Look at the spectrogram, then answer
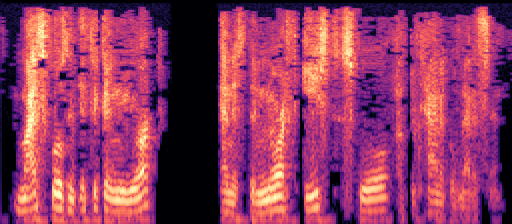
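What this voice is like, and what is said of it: New York accent. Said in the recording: “potty mouth sarcasm with a New York accent.”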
